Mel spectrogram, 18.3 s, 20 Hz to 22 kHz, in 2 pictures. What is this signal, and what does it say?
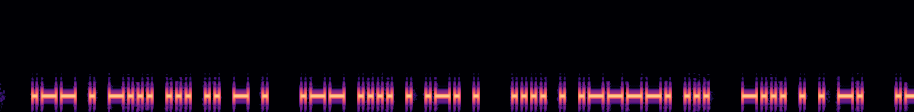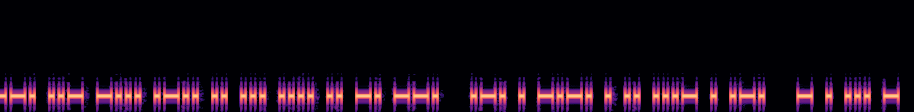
Morse code, heard as a keyed tone, about 25 wpm, 600 Hz. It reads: WEBSITE WHERE HE'S BEEN PUBLISHING RECEIVER TEST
